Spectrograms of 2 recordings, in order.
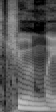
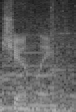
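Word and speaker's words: Chun-Li: My chat wouldn't say Kyle, it's Chun Lee. They wouldn't do it. They My chat wouldn't. How do you say Ken? I'm hurt. I'm hurt. It's never been chunling.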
